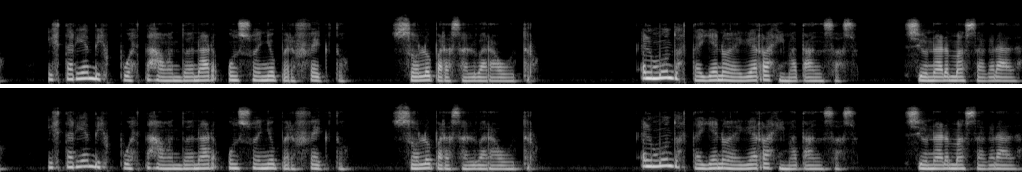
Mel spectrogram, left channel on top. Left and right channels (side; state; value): both; normal; correlation 0.83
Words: estarían dispuestas a abandonar un sueño perfecto solo para salvar a otro? El mundo está lleno de guerras y matanzas. Si un arma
